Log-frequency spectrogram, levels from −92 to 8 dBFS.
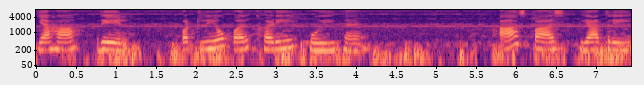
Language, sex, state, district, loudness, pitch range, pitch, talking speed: Hindi, female, Rajasthan, Bikaner, -16 LUFS, 195-215 Hz, 210 Hz, 90 wpm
